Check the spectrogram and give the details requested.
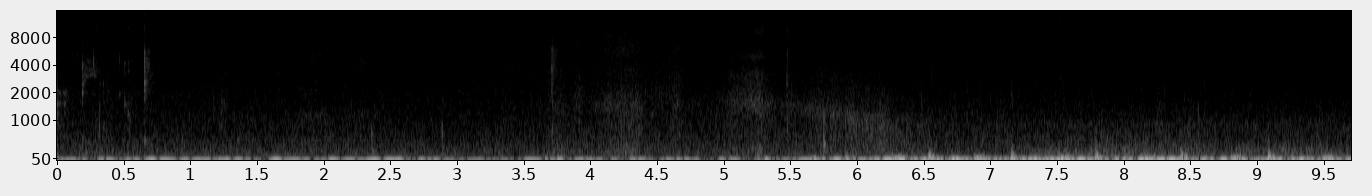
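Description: Rustling and room noise at first, then steady, regular low thumps of a heartbeat at a resting pace in the second half.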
